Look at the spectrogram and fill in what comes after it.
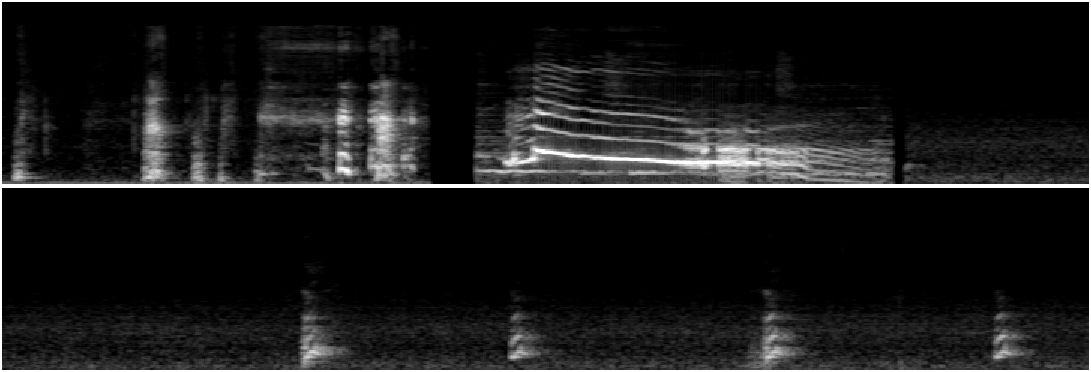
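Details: Corgi Husky mix puppies; a drawn-out falling howl of about three seconds, then four short sharp barks spaced a second or two apart, with brief noises and rustling at the start.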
